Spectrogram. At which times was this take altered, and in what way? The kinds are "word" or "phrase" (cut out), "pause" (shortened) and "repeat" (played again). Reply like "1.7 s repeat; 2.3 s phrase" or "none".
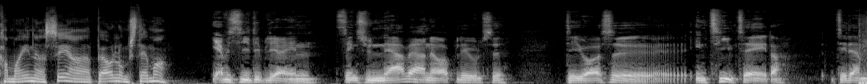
3.3 s pause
